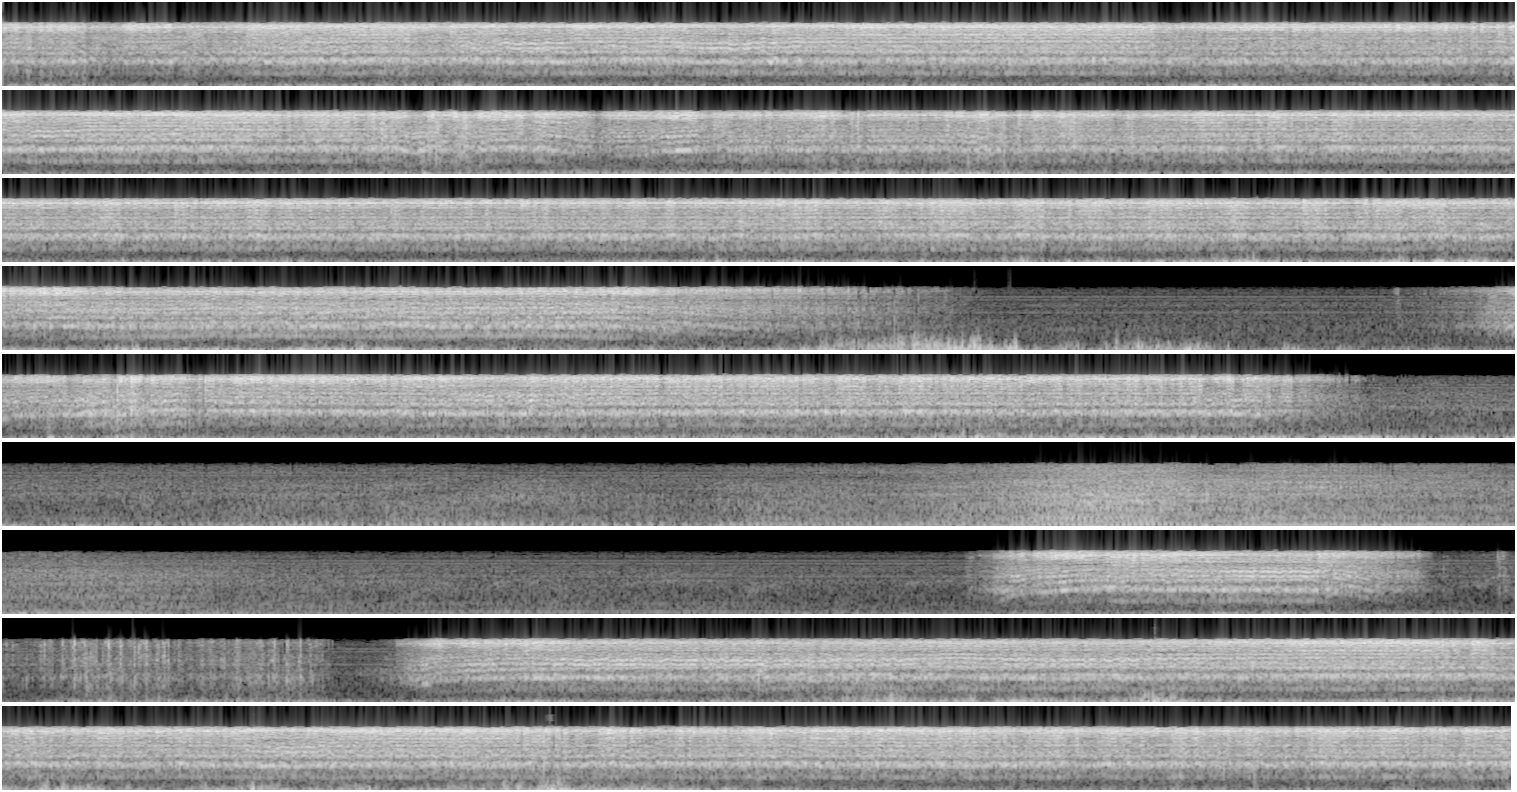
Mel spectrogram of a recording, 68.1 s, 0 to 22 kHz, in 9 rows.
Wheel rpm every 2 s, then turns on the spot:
160, 160, 160, 160, 160, 150, 170, 160, 170, 170, 170, 160, 160, 20, 0, 150, 160, 170, 60, 0, 0, 0, 0, 0, 0, 110, 20, 80, 160, 160, 170, 170, 170, 170.
52-54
